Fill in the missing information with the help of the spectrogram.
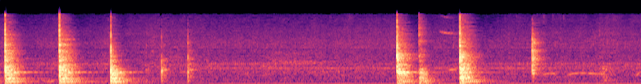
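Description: Wood chisel being struck down into cherry wood, giving sharp knocks about half a second apart: three loud strikes and two lighter taps, then after a pause three more loud strikes and a lighter tap.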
